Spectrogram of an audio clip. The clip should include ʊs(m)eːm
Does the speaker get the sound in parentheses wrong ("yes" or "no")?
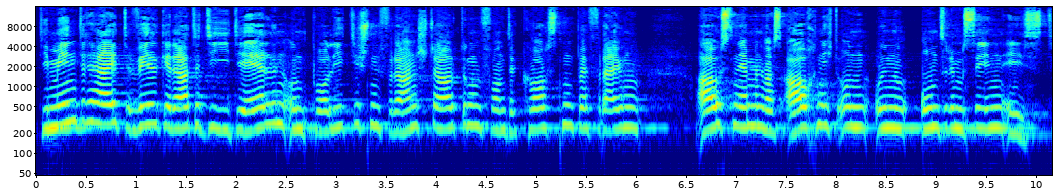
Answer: yes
